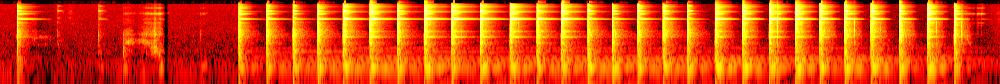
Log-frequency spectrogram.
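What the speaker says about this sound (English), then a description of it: "Make sure that you don't hammer anything else that you don't want." A small hammer strikes wire while flattening a handmade wire-only earring, about thirty close, sharp, even taps in a fast steady rhythm after a few quiet handling sounds.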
